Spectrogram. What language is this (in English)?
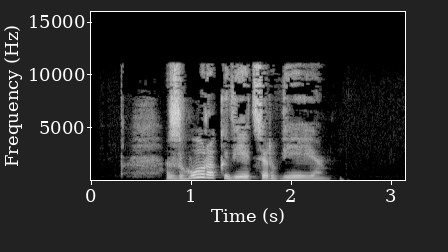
Belarusian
